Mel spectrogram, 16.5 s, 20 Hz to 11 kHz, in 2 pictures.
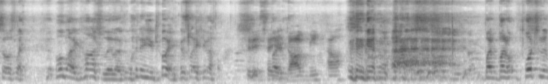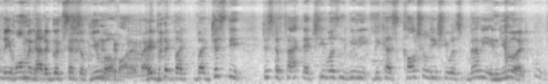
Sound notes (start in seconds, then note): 5.2 laughter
